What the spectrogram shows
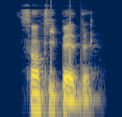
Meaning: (adjective) centipedal; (noun) centipede (a segmented arthropod of class Chilopoda)
- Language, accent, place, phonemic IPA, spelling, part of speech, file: French, France, Lyon, /sɑ̃.ti.pɛd/, centipède, adjective / noun, LL-Q150 (fra)-centipède.wav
